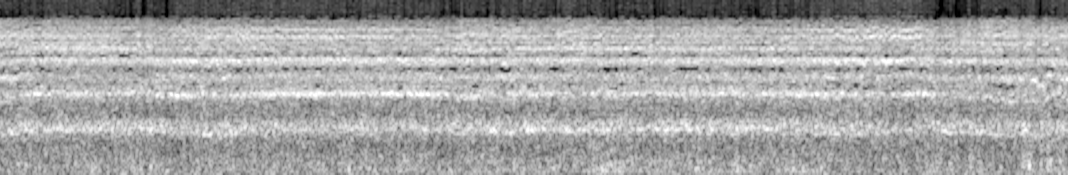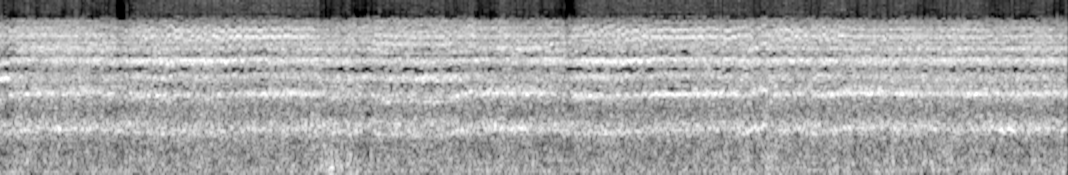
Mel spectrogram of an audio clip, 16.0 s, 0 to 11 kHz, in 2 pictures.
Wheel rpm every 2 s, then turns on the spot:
220, 230, 230, 220, 220, 220, 230, 230.
none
